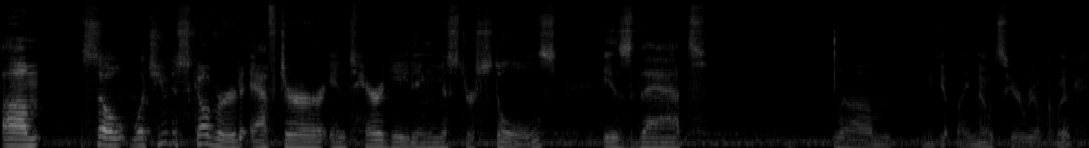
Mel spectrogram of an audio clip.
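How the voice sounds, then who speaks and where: A young man running a tabletop roleplaying game, recapping from his notes in an easygoing way with many fillers. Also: medium pitch. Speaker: game master.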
